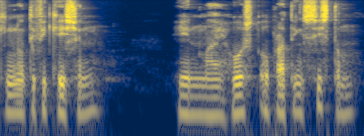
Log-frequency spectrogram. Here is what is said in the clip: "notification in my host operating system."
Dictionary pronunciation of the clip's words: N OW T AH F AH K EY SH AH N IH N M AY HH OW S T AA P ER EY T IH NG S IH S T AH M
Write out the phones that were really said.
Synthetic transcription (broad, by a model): N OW T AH F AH K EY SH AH N IH N M AY HH OW S T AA P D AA T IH NG S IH S T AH M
